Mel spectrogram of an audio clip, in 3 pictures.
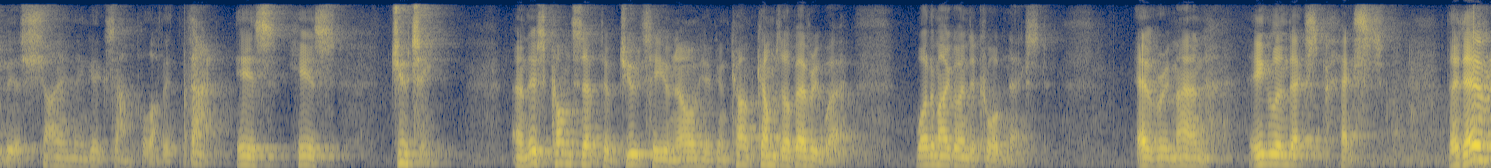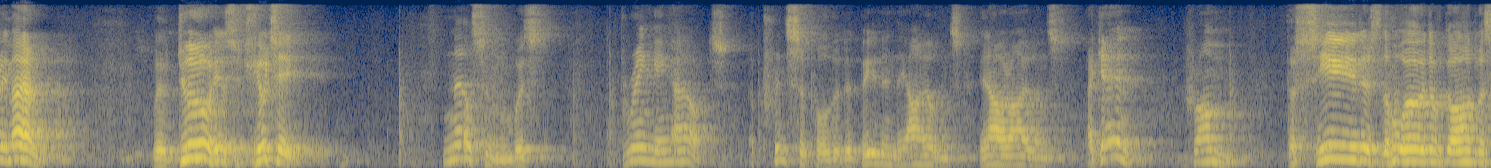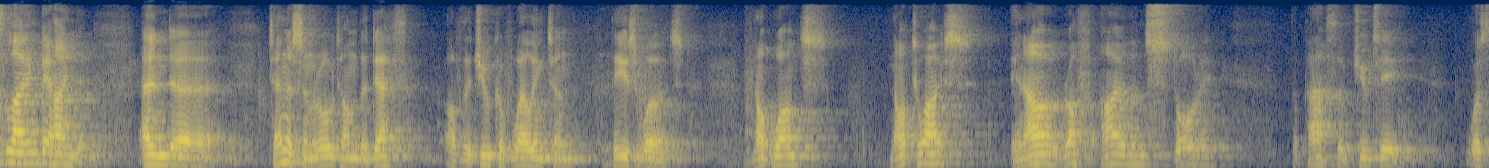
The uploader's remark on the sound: This address was delivered at the Britain's Only Hope - the Gospel Conference in 2018.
